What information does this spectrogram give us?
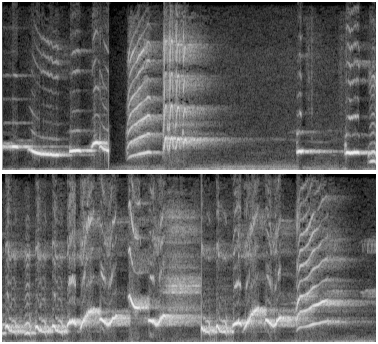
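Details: Medan white-rumped shama singing, played to get juvenile birds to sing: a falling whistle, bright high sweeps, then a dense jumble of chattering and warbled whistles.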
